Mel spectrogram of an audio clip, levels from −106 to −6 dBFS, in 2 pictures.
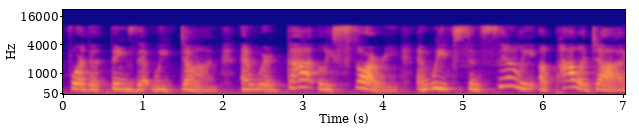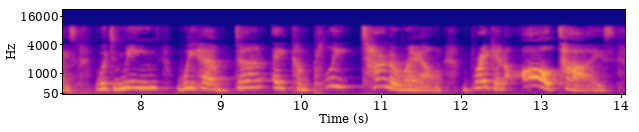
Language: English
